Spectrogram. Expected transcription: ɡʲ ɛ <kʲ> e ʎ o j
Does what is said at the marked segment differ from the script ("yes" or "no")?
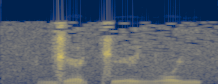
no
